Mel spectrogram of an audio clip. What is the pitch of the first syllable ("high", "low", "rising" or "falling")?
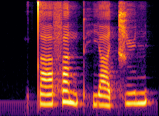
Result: rising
